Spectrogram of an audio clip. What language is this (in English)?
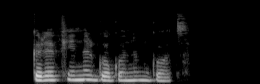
Adyghe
